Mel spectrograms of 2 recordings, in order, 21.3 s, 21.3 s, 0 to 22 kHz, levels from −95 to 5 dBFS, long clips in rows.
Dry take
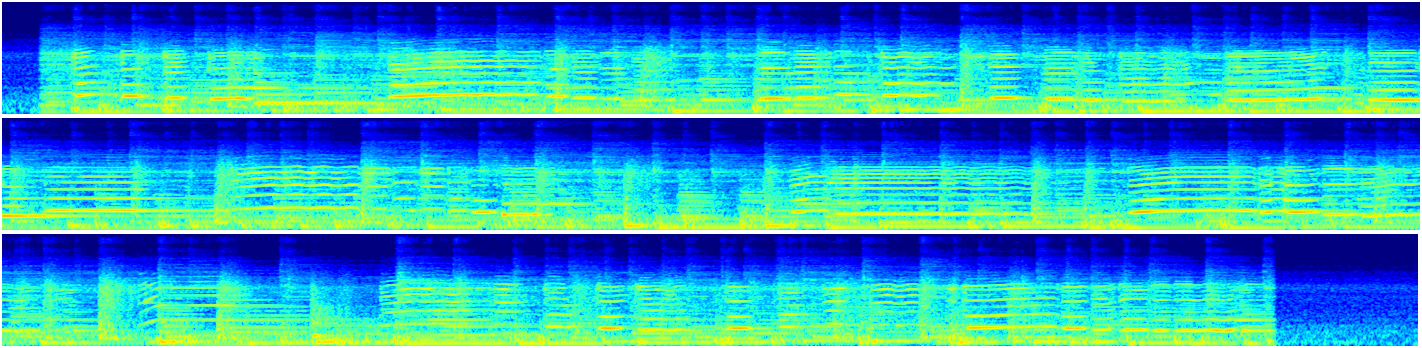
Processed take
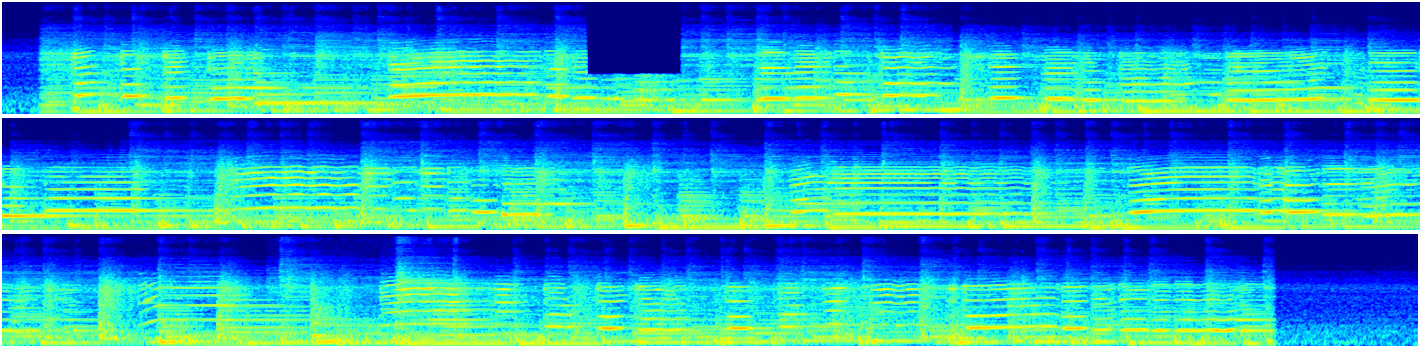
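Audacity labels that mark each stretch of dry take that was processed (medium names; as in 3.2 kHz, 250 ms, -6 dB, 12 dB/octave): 2.930000	3.410000	brick-wall FIR low-pass 1.7 kHz
4.760000	7.690000	treble shelf 7.1 kHz -10.5 dB
15.510000	16.470000	treble shelf 2.8 kHz +7.5 dB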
